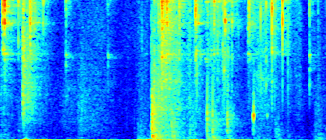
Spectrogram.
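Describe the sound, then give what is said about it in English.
The collar tags of Remy, a dog, jangle in quick metallic bursts, with a loud cluster of clinks around the middle and lighter rattles before and after. No voices are present. “And then also the jangle of his bling on his collar.”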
